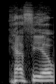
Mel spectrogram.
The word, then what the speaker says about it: keffiyeh: So you have small Asians in the thing, keffiyeh, whatever it's called. Am I pronouncing it?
